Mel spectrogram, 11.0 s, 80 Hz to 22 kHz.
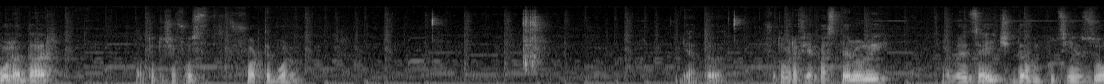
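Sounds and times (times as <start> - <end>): soft background music: 0.0 - 11.0
high tick: 4.3 - 4.5
camera shutter sound: 5.1 - 5.6.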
